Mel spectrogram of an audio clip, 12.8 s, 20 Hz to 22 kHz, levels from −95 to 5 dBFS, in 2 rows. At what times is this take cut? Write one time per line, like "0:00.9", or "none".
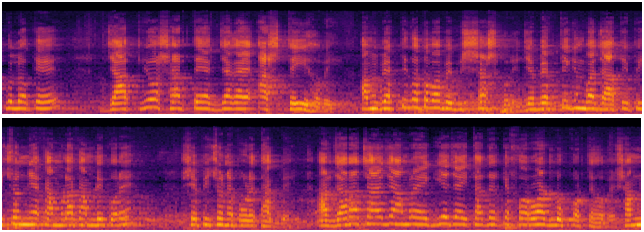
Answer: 0:03.4
0:09.3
